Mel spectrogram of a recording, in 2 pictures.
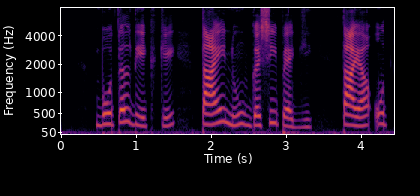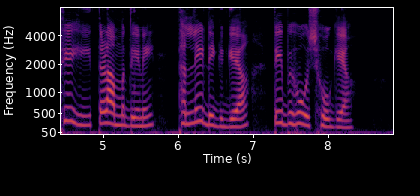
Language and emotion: Punjabi, neutral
